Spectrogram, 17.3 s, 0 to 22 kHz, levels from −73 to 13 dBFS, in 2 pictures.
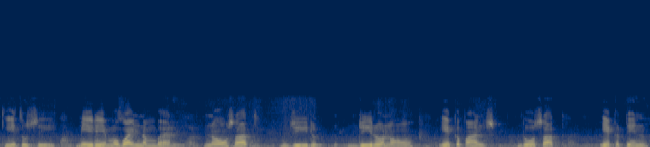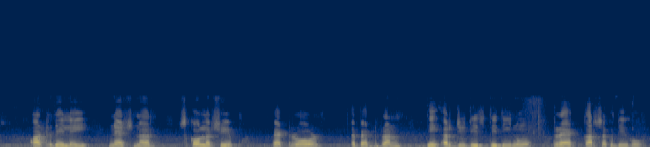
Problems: background sounds at intervals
